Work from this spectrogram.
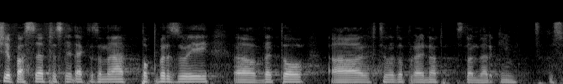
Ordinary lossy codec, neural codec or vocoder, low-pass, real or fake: Opus, 64 kbps; codec, 16 kHz, 1.1 kbps, Voila-Tokenizer; 7.2 kHz; fake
